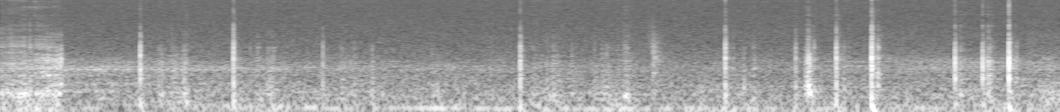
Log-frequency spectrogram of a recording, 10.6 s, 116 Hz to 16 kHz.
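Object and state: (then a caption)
Plastic magnetic drawing board. A plastic magnetic stylus scratches and dots lines onto the honeycomb screen of a small blue-and-pink plastic magnetic drawing board while drawing a rabbit. Soft, quiet scratching runs underneath about 11 sharp, bright plastic ticks, each dying away almost instantly.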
